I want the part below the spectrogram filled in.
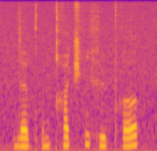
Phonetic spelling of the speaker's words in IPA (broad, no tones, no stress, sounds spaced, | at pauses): ɡ ɛː kʷʼ i m qʰ ɪ t͡ʃʰ i x y pʰ ʌ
